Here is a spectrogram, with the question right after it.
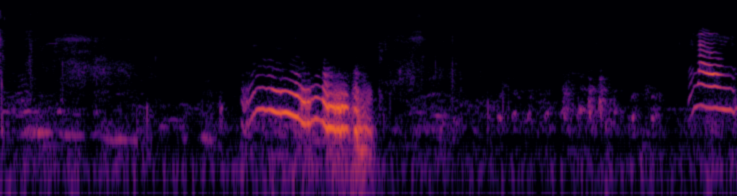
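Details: Kitten angry at being disturbed while eating: a faint low grumble, then a loud, drawn-out, wavering meow with a falling tail. A short rising meow follows near the end.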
